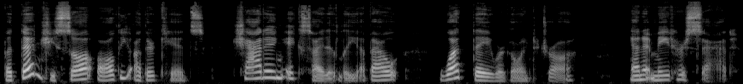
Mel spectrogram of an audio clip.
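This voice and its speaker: A woman, a librarian, reading a children's storybook aloud in an expressive storytelling style. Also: mid-range voice, normal speed, vocal fry, dry recording, clean studio sound.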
